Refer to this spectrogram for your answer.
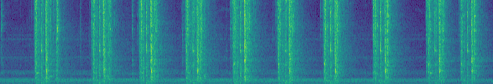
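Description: Keys on a Typex cipher machine, set up to work like an Enigma, being struck in a steady, even rhythm as message traffic is typed through to decrypt it, about eleven sharp mechanical clacks with a low whirring hum between them, with no voices.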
